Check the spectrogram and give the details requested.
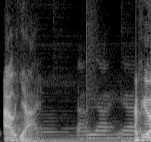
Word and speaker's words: áo dài: It's Áo Dài. It's a different accent. Okay. And then in the northern Vietnam, they call it Áo Dài. Oh. With a Z.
